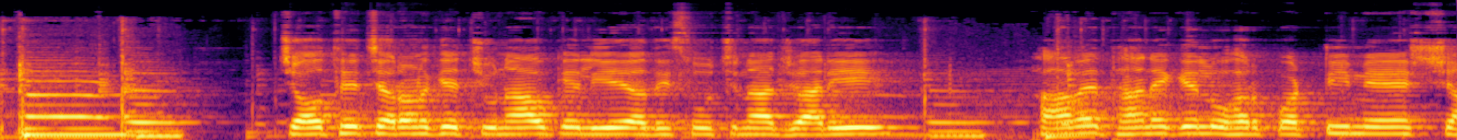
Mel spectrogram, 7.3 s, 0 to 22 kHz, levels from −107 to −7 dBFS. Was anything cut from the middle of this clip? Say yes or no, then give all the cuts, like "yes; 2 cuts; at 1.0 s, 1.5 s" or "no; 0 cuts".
yes; 1 cut; at 0.9 s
